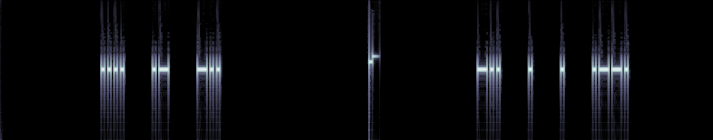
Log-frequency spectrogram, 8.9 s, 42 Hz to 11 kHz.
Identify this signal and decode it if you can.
Morse code, heard as a keyed tone, about 30 wpm, spaced as for 17 wpm, 700 Hz. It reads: HAD DEEP
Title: 3x Character Spacing - Top 500 Words - 30wpm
